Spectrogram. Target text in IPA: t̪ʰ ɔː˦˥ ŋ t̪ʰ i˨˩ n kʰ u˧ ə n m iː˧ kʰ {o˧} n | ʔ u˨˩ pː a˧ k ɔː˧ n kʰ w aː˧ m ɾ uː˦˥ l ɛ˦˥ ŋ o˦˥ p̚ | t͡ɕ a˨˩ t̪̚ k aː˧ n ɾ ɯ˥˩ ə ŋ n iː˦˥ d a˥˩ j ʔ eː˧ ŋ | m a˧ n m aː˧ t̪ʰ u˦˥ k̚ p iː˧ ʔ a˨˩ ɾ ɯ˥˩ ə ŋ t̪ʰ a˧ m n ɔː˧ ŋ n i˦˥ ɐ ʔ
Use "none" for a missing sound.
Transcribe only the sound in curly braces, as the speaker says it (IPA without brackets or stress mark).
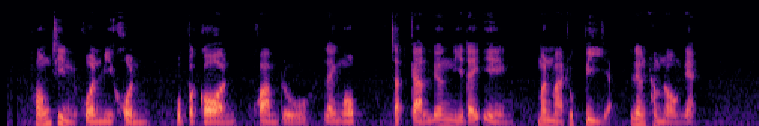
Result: o˧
